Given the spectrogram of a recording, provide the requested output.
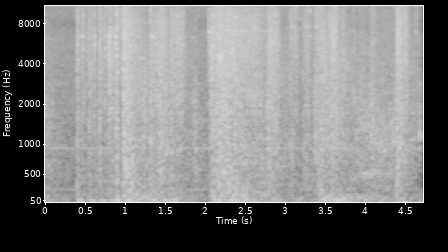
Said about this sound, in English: Yeah, I like this shotgun.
